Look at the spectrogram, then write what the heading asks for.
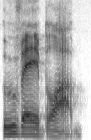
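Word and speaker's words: Uwe Blab: his name before this blob for the for the audio listeners is spelled you w e and blob is spelled b l a b but it's uve blob oh this is uv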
